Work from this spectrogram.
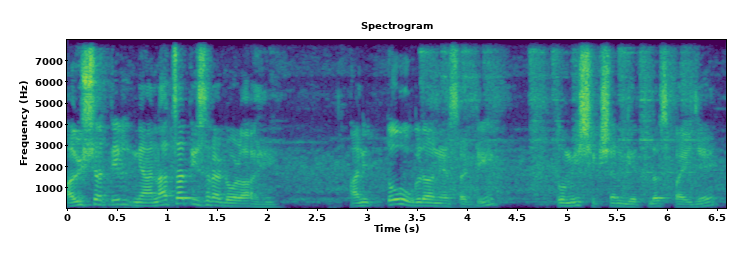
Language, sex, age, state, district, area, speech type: Marathi, male, 30-45, Maharashtra, Palghar, urban, spontaneous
